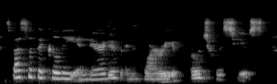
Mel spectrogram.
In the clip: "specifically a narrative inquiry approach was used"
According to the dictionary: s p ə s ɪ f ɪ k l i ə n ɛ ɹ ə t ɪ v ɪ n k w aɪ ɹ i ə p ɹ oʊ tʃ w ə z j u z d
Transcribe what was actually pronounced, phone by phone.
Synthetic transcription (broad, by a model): s p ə s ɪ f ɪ k l i ə n ɛ ɹ ə t ɪ v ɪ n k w aɪ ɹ i ə p ɹ oʊ tʃ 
